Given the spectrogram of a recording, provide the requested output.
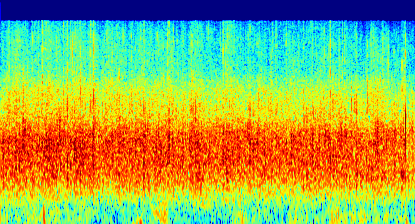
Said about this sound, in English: I don't know who the person is. Let's applaud and thank them for their work, whoever they are.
